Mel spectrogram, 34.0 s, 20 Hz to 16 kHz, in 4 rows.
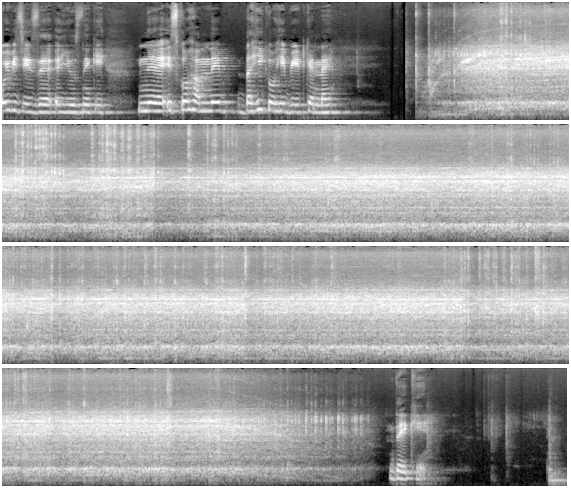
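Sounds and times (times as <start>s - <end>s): electric hand mixer running: 6.1s - 31.1s.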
